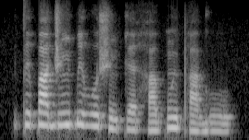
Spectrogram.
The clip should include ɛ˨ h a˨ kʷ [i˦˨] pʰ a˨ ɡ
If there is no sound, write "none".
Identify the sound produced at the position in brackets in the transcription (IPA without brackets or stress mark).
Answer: ĩ˦˨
